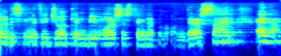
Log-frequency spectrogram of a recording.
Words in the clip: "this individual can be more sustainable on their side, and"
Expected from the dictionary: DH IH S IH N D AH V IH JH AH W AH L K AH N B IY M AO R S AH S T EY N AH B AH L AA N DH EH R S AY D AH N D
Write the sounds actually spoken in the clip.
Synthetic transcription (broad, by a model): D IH S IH N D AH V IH JH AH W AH L K AH N B IY M AO R S AH S T EY N AH B AH L AA N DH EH R S AY D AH N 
